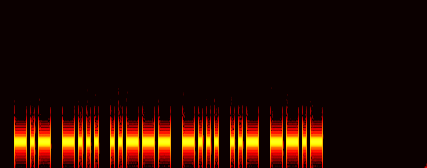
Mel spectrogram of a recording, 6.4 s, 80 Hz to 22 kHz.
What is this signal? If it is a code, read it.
Morse code, heard as a keyed tone, about 20 wpm, 700 Hz. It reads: KB2BUQ
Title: USA Callsign DE Callsign - 6 Characters - 20wpm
